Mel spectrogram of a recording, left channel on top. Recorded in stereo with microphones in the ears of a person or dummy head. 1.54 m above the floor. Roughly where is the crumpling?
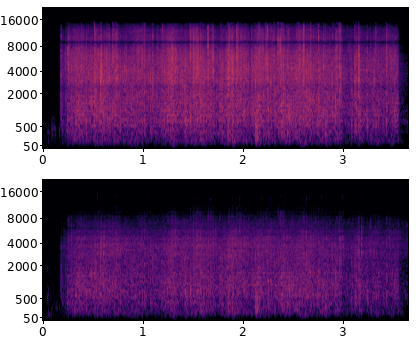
Left.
